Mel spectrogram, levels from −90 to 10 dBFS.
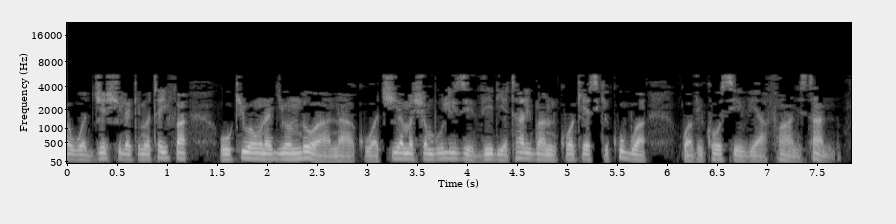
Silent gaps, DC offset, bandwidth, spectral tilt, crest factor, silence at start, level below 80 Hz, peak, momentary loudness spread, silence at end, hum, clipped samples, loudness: none; under 0.1%; 5.8 kHz; -5.5 dB/octave; 18 dB; 0 s; -54 dBFS; -6 dBFS; 8 LU; 0.15 s; none; under 0.1%; -24 LUFS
